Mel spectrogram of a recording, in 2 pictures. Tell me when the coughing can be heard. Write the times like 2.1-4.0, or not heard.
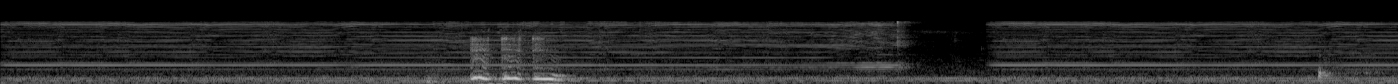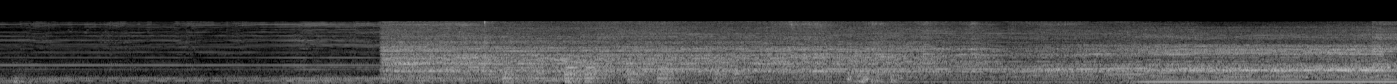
4.7-5.7, 13.2-13.7, 22.4-23.0.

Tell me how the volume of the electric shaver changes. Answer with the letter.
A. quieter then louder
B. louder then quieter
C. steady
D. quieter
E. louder
E.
